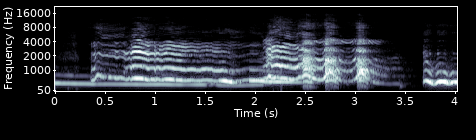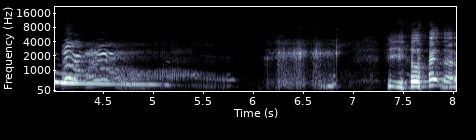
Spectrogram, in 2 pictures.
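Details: Cocker spaniels singing: long, drawn-out howls that slide slowly downward with rich overtones, overlapping wavering yips and whines, broken by short pauses, with a person's voice briefly speaking near the end.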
